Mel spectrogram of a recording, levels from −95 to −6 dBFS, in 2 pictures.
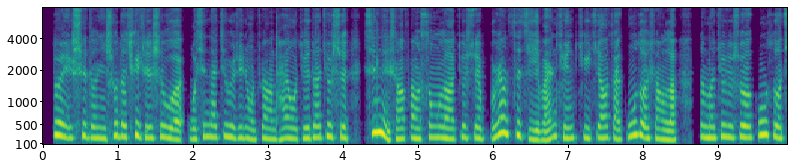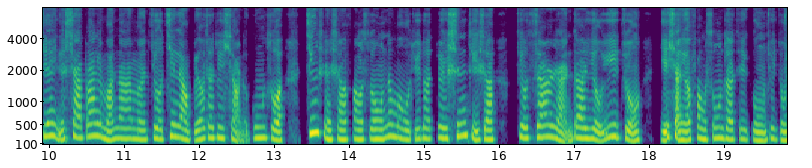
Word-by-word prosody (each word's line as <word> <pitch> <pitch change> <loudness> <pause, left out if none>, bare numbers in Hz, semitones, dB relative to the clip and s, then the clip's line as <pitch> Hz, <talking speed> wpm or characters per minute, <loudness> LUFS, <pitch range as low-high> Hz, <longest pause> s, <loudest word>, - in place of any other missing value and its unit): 对， 260 -5 +3
是 245 +3 -3
的， 230 -1 -2
你 220 -1 0
说 265 +6 -2
的 250 -2 0
确 265 +4 0
实 230 -2 -3
是 230 +2 -4
我 210 -5 +1
我 205 - -4
现 250 +5 -5
在 240 -1 -2
就 250 +2 -4
是 235 - 0
这 225 +1 -3
种 210 -3 -3
状 210 +1 -3
态， 205 +3 -3
我 215 -1 -2
觉 220 +1 -1
得 235 +1 -2
就 250 +2 -1
是 230 -1 -3 0.2
心 335 +1 +5
理 305 - +7
上 205 +2 -1
放 215 0 -1
松 235 +2 -4
了， 215 -2 +1
就 235 +4 -6
是 230 -1 -3
不 210 +1 -8
让 320 +6 +5
自 295 -2 0
己 200 -6 -2
完 180 +6 -1
全 230 -4 -2
聚 225 0 -5
焦 225 +1 -2
在 215 -4 -4
工 255 +8 0
作 260 -6 +2
上 210 -3 -1
了。 180 0 +1 0.3
那 250 - -5
么 230 -1 +2
就 255 +3 -2
是 240 -1 -1
说 235 0 +1
工 285 +5 +2
作 250 -5 -1
既 230 +3 -4
然 270 0 +3
已 - - -2
经 190 - 0
下 230 +2 0
班 255 +3 0
了 260 - 0
嘛， 180 -4 +3
那 210 0 0
么 195 -2 0
就 200 +2 0
尽 255 +6 0
量 205 -5 +2
不 175 - -5
要 200 +2 +1
再 225 0 0
去 225 0 +1
想 215 -2 -3
着 - - -9
工 225 +1 0
作。 185 -6 +2 0.3
精 330 +1 +7
神 210 -11 +2
上 190 0 +1
放 195 -1 0
松， 200 +1 +1
那 255 - 0
么 235 -4 0
我 190 - +1
觉 200 +2 -4
得 210 -1 -2
对 220 +1 -1
身 260 +6 0
体 250 -11 0
上 195 0 +2 0.3
就 230 -4 +1
自 230 +2 -3
然 235 +1 +2
而 245 -1 +1
然 185 -7 0
地 220 -1 +3
有 200 -6 +2
一 250 +6 +1
种， 185 -5 0 0.2
也 175 -2 +4
想 - - +3
要 180 +1 +3
放 200 +2 +1
松 220 +3 -1
的 200 -3 +1
这 200 +1 -5
种 175 -3 0
这 210 +4 -3
种 180 -2 0
220 Hz, 320 characters per minute, -20 LUFS, 200-240 Hz, 0.3 s, 理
